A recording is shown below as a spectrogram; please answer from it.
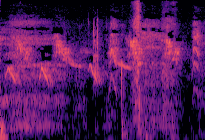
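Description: Small birds chirping faintly: a run of short, falling chirps, about three or four a second, with a couple of faint clicks a little past the middle.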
